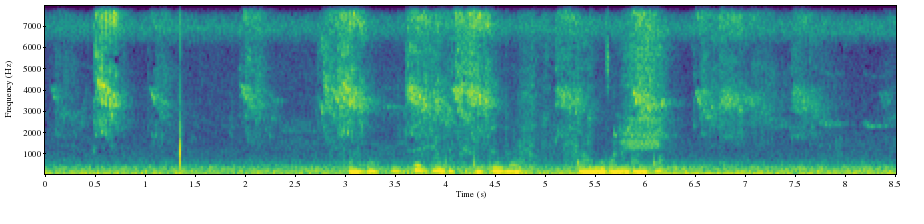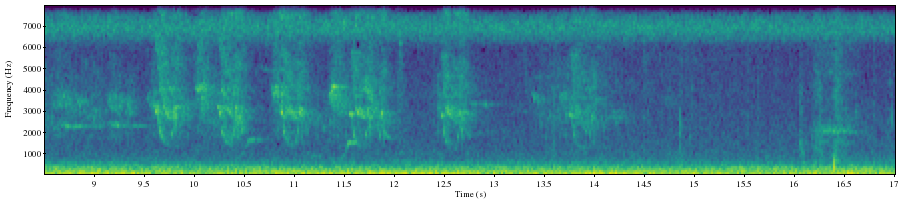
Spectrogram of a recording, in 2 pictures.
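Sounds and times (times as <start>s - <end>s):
small birds chirping: 0.0s - 17.0s
steady high-pitched hiss: 6.2s - 17.0s.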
